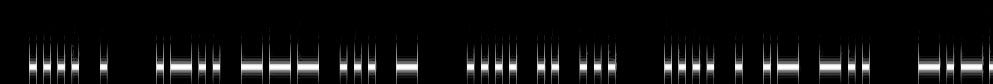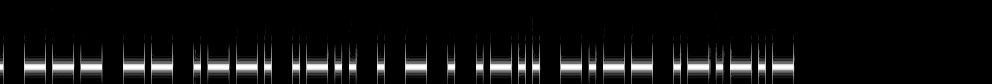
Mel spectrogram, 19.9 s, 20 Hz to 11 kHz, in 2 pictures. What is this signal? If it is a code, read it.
Morse code, heard as a keyed tone, about 17 wpm, 700 Hz. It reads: HE LOST HIS HEAD COMPLETELY.
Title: Sentences from Top 1400 Words 17wpm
